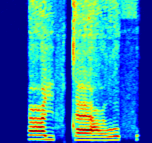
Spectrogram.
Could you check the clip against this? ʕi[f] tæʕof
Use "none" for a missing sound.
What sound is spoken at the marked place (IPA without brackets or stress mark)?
f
